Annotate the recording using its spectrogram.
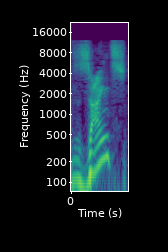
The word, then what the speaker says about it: Zients: does that mean that Jeff Zients, I believe I've been told is how you pronounce this,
